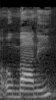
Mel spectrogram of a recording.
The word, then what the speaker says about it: O'Mahony: to my father's hometown, the only place where the surname loses its syllable. I'm O'Mahony here, and I know that.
